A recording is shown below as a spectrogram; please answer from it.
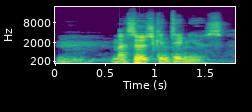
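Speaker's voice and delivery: low, quiet menacing figure; hushed, low voice of a searcher; suspicious hulking stranger. Acted. Bolt speaking in the game.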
